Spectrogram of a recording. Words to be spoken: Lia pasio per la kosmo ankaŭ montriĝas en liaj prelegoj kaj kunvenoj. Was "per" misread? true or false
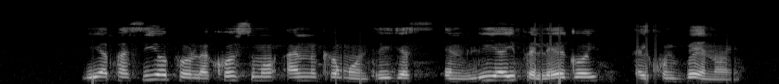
true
